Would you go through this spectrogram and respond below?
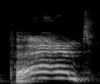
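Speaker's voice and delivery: high, loud call from above; headmistress shouting. Acted. Headmistress shouting down to the teacher, high and loud. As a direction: shout down from the window.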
